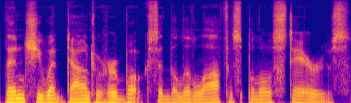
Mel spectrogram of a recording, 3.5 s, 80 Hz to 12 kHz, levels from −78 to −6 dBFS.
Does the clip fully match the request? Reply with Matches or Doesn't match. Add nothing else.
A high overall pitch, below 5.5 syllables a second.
Doesn't match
